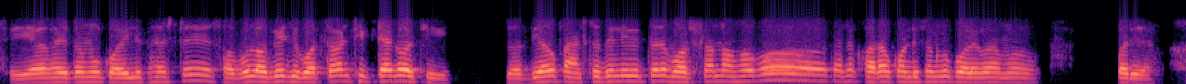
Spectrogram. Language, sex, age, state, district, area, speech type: Odia, male, 18-30, Odisha, Kendujhar, urban, conversation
